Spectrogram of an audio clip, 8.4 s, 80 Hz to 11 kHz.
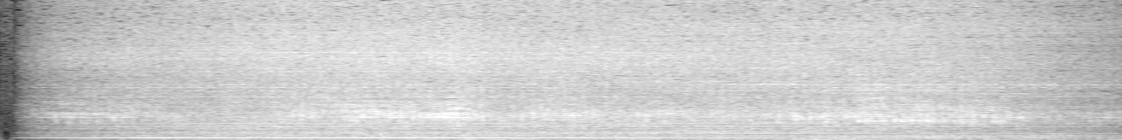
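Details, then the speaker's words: Centrifugal pump running at full speed, valve wide open, 226 gallons per minute, motor drawing about 2.25 kW; oversized pump cavitates, giving a loud crackling, gravelly hiss over steady motor hum, which can cause long-term damage. "in addition because this pump is oversized for the load you can hear and see cavitation which can cause long-term damage to the"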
